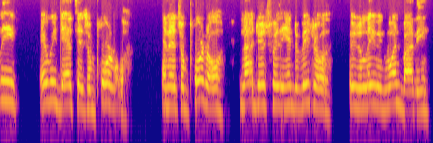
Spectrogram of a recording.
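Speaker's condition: ALS; wheelchair use when traveling

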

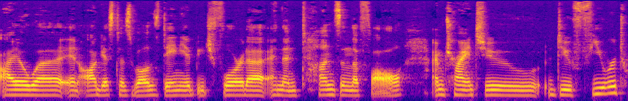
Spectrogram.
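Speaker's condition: No condition

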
